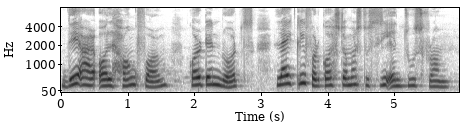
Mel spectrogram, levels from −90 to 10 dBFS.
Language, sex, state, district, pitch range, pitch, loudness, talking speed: English, female, Sikkim, Gangtok, 220-260 Hz, 240 Hz, -15 LUFS, 150 wpm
